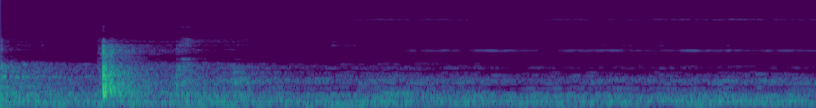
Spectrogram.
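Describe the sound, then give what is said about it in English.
The front doorbell of a house rings: a sharp chime struck once, quickly followed by a softer second note, then fading into a low background hum. No one speaks. “We rang the front doorbell.”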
